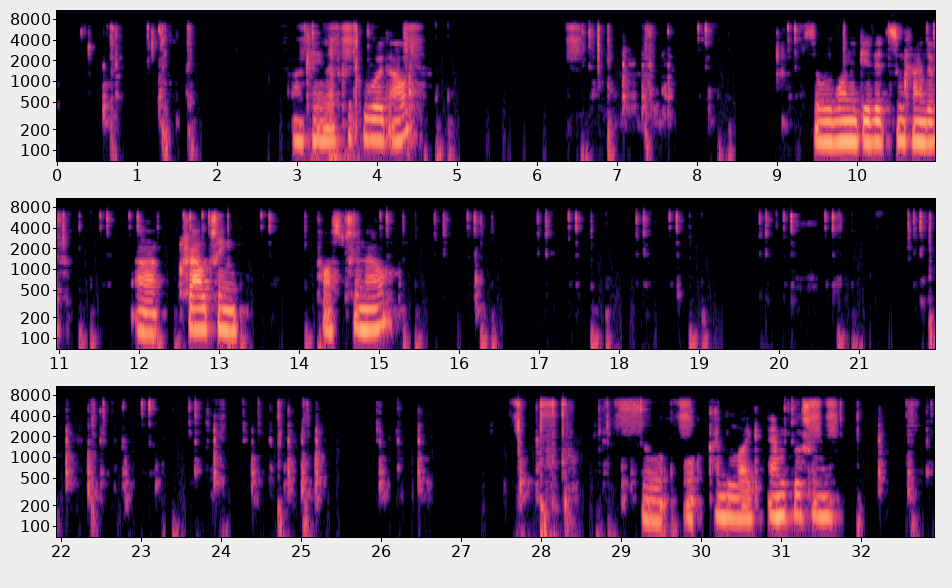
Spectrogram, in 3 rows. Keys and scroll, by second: 4.7 ctrl+r, 8.2 alt+shift+r, 11.2 r, 12.2 r, 15.3 r, 16.2 r, 17.7 r, 18.8 r, 20.7 r, 23.2 alt+shift+r, 28.1 3, 29.4 r.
